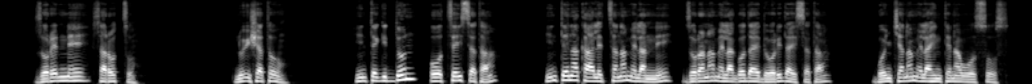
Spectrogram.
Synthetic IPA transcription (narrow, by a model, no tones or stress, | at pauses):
zɔɾɛnːɛsɐɾɔt͡sːɔ̰ | nʊɪʃɐt̪o̞ː | hɪnt̪ːɛɡɪd̪ːɔno̞ːt͡sːɛjsːɐt̪ɐ | hɪnt̪ːɛnɐkaːlɛt͡sːɐnɐmɛlɐnːɛzɔɾɐnɐmɛlɐɡɔd̪ɐjd̪o̞ːɾɪd̪ɐjsːɐt̪ɐ | bɔnt͡ʃːɐnɐmɛlɐhɪnt̪ːɛnɐwo̞ːsːo̞ːs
